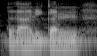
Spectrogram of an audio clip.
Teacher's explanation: we must make the sukoon sound in such a way that we do not vowelize this lam sound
